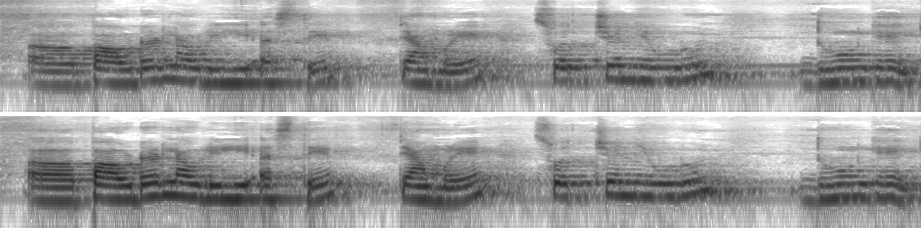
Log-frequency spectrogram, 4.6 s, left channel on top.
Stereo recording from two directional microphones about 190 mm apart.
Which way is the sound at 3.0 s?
25° right (ahead or behind).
